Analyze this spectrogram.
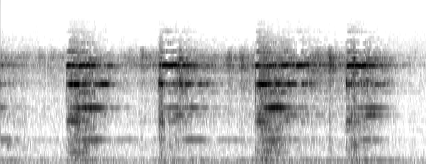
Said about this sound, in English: Well, what do you want me to do now, mister, huh? Oh, just ring the bell.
